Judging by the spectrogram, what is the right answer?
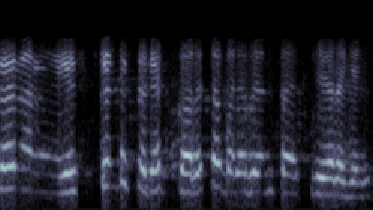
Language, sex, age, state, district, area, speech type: Kannada, female, 18-30, Karnataka, Chamarajanagar, rural, conversation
